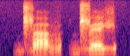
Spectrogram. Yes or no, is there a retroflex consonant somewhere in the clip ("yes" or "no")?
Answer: yes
